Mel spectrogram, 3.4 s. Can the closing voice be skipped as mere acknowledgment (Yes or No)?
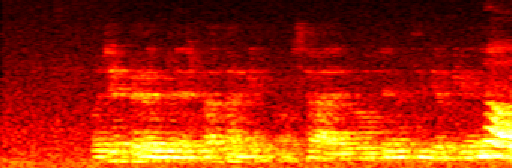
No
